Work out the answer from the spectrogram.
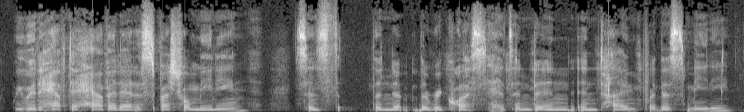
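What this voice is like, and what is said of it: Hoarse, croaky voice. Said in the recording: “I sound like a frog.”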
